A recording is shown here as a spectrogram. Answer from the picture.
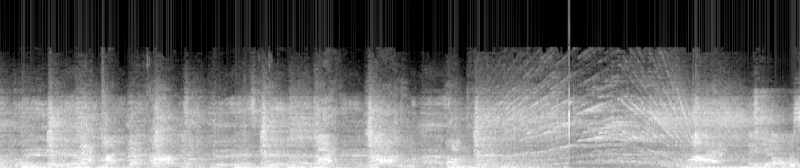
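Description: Music with a steady beat and vocals.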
